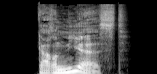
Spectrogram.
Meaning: second-person singular present of garnieren
- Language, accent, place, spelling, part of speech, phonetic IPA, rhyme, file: German, Germany, Berlin, garnierst, verb, [ɡaʁˈniːɐ̯st], -iːɐ̯st, De-garnierst.ogg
